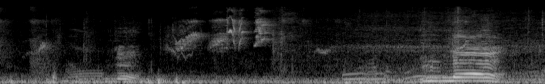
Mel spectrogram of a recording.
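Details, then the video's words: Farm cows in the evening as a farmer leads them to the pen, giving a short moo early on and then a louder, rising-falling moo near the end, with small bird chirps over a steady low hum. "Sound of cows"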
